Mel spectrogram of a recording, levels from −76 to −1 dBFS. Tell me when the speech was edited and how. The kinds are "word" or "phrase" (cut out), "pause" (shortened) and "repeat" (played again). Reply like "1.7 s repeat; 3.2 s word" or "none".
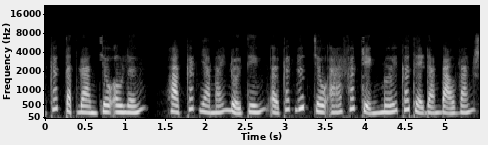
none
